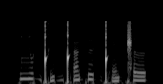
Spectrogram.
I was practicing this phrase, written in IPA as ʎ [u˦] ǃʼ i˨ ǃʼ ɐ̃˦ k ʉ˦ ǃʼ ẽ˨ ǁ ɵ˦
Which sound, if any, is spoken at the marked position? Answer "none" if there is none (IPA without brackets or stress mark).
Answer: u˦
